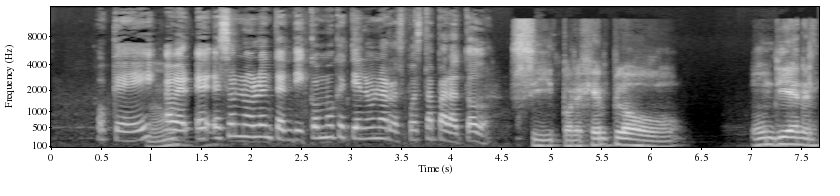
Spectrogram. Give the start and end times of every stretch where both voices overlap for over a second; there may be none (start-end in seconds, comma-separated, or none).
none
